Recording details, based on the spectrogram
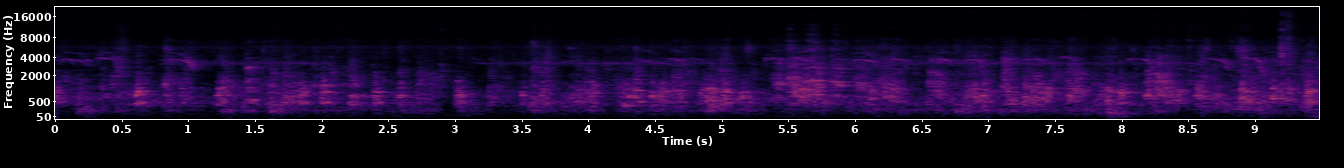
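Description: Chickens cluck and squawk continuously at close range, a busy jumble of overlapping bird calls from a hen with a roughly two-week-old chick, with no talking.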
